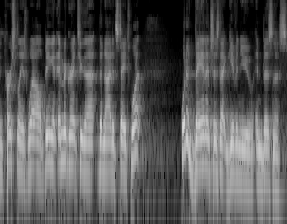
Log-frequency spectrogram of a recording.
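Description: Talking at a very fast pace, a man with a dark, mellow tone uses lively intonation. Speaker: podcast host. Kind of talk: interview.

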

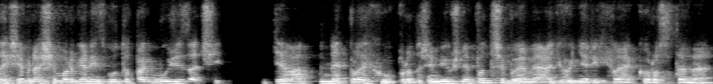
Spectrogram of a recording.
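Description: Talking at a very fast pace, a man with a fairly high pitch keeps very even loudness and ordinary pitch variation. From Czechia, Olomouc. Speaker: healthy lifestyle consultant and chef. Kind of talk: interview. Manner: casual, filler-heavy.

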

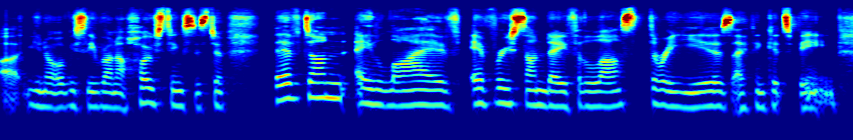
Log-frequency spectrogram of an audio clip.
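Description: A woman with an Australian accent in a very clean recording with a silent background. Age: 40s. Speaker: LinkedIn marketing consultant. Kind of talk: interview.

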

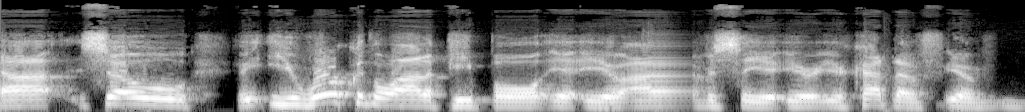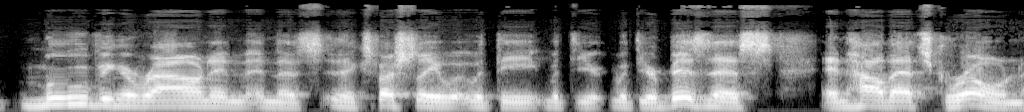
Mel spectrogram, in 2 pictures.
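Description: With an energetic tone, a man speaks at a moderate pace in a fairly high pitch and ordinary pitch variation. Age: 40s. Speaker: podcast host. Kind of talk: interview. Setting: video call.

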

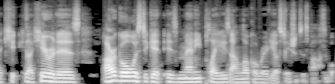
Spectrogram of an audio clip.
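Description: The voice is a normal speaking voice with fairly even intonation and big swings in loudness. The sound is dry and close, with no echo. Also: man. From Wisconsin, Lake Country area near Milwaukee. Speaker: real estate team leader. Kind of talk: casual interview.

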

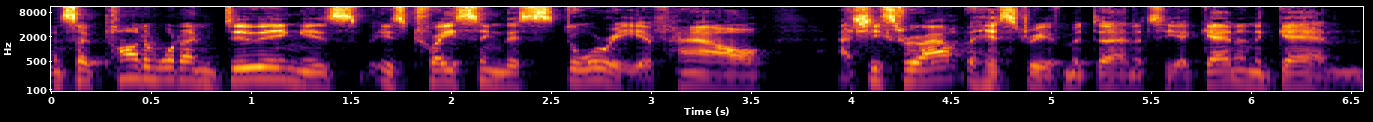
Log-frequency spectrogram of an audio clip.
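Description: A man with an English accent and a medium pitch speaks at a moderate pace with lively intonation on a very clean recording with a silent background. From England. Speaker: author and former climate campaigner. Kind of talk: casual chat.

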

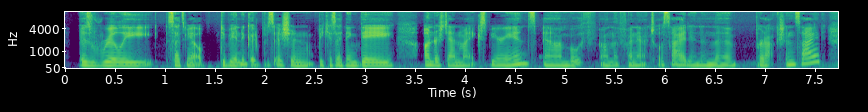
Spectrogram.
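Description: Speaking fairly quickly, a woman talks with an Albertan accent. The recording is very clean with a silent background, and the sound is dry and close with no echo. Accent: Canadian (Alberta). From central Alberta, Canada. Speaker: agricultural account manager and cattle producer. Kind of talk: interview. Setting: conference.

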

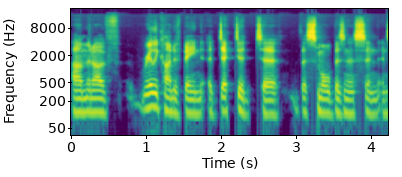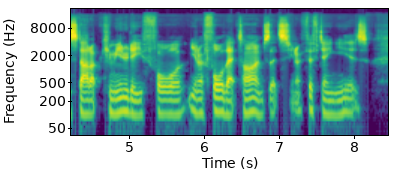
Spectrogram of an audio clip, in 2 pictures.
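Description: A man with a New Zealand accent speaks at a moderate pace and a medium pitch, with fairly even intonation. The sound is dry and close with no echo, and the recording is very clean with a silent background. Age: 30s. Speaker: product manager. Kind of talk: interview. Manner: casual.

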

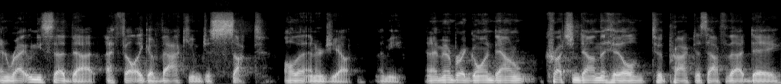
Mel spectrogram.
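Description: Talking at a fairly quick pace, a man uses a very deep, low pitch with a dark, mellow tone. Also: fairly even intonation. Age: 40s. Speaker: sales and leadership coach, author. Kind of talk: casual chat.

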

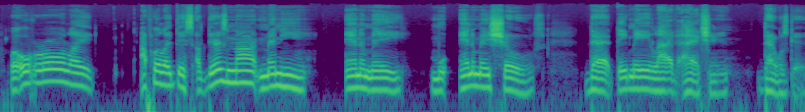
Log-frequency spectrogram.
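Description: In a very clean recording with a silent background, a man with a New York accent speaks at a medium pitch in a dark, mellow tone. He moves at a fairly slow pace with long, frequent pauses and lively intonation. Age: 30s. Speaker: co-worker of host. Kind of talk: casual chat.

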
